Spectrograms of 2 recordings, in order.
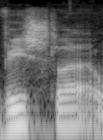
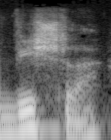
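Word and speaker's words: Vizsla: It's a Hungarian name, so Wiesler. – Wiesler. – Yeah. But it depends on how you prefer it. The Hungarian pronunciation is Wiesler.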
